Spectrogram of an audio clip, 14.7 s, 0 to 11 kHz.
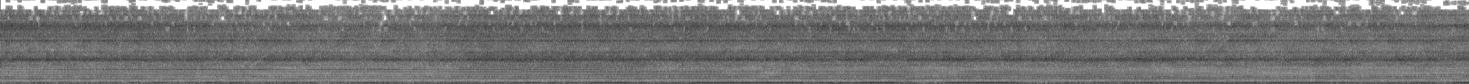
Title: ASMR Nebulizer Sound 4K 1 hour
